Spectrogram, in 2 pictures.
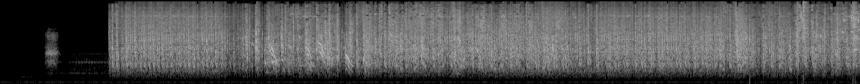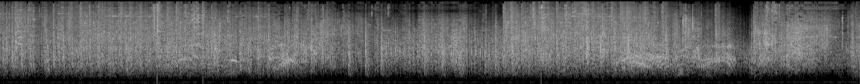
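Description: Continuous rapid machine gun fire from a battle scene in the animated series Invincible, a loud dense rattle of shots sustained for many seconds after a brief lead-in.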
